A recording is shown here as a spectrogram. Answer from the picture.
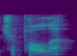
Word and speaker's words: Tripoli: There's another Iowa town spelled like Tripoli, but we pronounce it Tripola.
